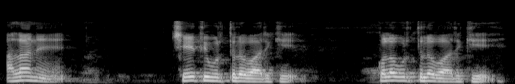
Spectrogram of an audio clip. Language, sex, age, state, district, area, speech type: Telugu, male, 45-60, Andhra Pradesh, Guntur, rural, spontaneous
